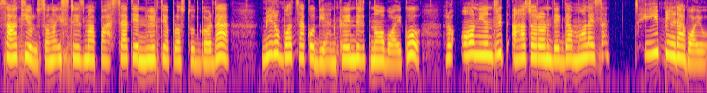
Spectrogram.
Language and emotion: Nepali, sad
